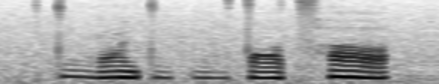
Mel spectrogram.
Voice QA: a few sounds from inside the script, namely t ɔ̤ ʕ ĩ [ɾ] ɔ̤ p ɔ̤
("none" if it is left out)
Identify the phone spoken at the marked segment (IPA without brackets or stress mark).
t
